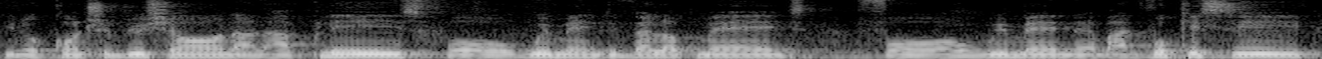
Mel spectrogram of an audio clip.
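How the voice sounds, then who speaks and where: A man with a Nigerian accent answering interview questions in a deliberate, halting way, explaining things at length. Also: mid-range voice, fairly even intonation, mellow, slight background noise. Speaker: guest, stage play producer.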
